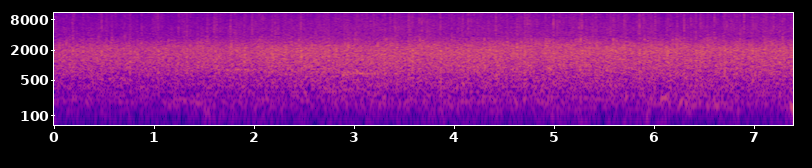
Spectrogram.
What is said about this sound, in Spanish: están saludando aquí en el escenario principal del Teatro Colón. Escuchemos esos aplausos. Nosotros también estamos ahí.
